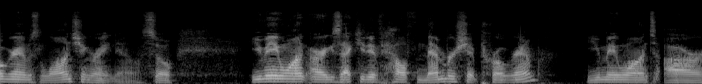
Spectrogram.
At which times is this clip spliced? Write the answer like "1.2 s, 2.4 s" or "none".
none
